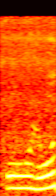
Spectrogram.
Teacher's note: واو کو ہونٹ مکمل گول کر کے قولو دونوں کو 2 حرکت لمبا کریں گے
